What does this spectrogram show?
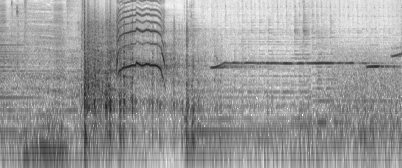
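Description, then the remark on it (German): Thunder cracks sharply twice and rumbles low through a thunderstorm, with a rising, wavering whistle-like tone in the middle and a thin steady tone sustained later. No one speaks. “Es fehlt eigentlich nur noch Gewitter.”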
